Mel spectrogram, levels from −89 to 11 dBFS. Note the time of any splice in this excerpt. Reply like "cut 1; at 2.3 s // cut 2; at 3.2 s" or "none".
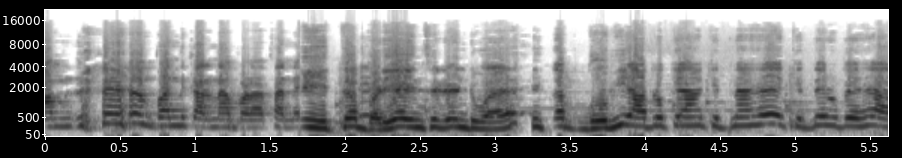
cut 1; at 1.7 s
